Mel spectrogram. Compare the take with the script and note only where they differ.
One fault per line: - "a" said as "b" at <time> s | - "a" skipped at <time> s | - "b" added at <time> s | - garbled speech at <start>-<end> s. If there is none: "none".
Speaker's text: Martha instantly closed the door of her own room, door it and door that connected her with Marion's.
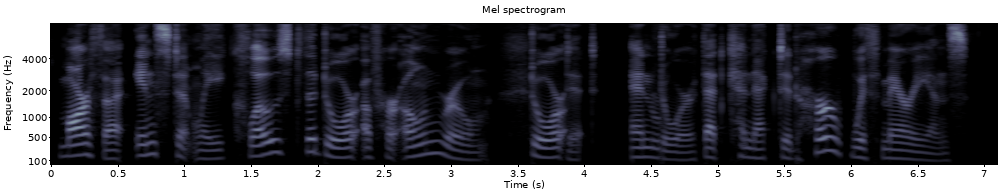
none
